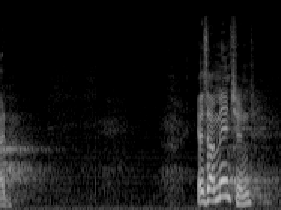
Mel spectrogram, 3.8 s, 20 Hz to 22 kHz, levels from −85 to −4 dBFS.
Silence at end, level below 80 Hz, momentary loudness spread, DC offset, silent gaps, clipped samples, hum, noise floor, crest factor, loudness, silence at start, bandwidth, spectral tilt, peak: 0.15 s; -68 dBFS; 22 LU; under 0.1%; none; under 0.1%; none; -65 dBFS; 20 dB; -31 LUFS; 0 s; 16 kHz; -5.5 dB/octave; -16 dBFS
